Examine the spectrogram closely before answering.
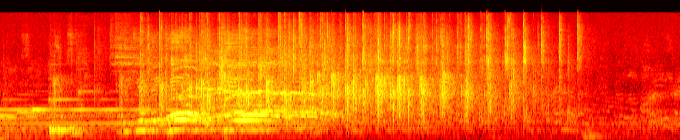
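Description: A small band plays a short tune in a large echoing hall.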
